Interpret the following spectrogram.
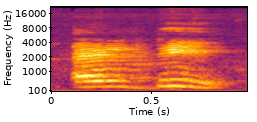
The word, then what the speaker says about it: should: TALK, that is a talk, where TL is silent. Off, HALF, that is off. And calm, CAM, calm. Should, SHOULD, should.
